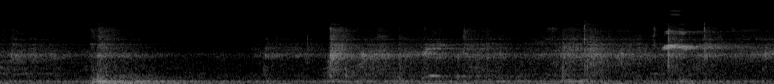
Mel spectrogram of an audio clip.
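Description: Hockey sticks clack against a puck on the ice.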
